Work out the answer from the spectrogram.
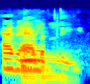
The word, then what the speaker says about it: Avonlea: Avonlea. Avonlea.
